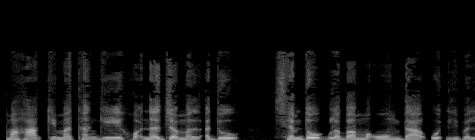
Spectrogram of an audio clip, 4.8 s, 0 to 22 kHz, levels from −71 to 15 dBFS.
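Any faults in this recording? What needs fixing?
Generation loss is present throughout the speech: swirly, hollow smearing, blurred consonant attacks and nothing above 14.1 kHz. This is likely from around ten successive re-encodes, with a character that fits AAC-LC at about 64 kbit/s. Unlike a single low-bitrate encode, the damage sounds heavier than that rate alone would produce. To prevent it, work from the original source and apply lossy encoding only once, at final export.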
